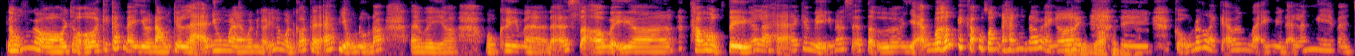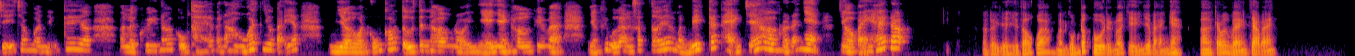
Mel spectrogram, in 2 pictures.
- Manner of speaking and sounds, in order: laughing while speaking: "bớt cái khẩu phân đó bạn ơi"; laughing while speaking: "rồi"; other background noise; unintelligible speech; tapping
- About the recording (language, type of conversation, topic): Vietnamese, advice, Làm sao để tránh ăn quá nhiều khi đi ăn ngoài?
